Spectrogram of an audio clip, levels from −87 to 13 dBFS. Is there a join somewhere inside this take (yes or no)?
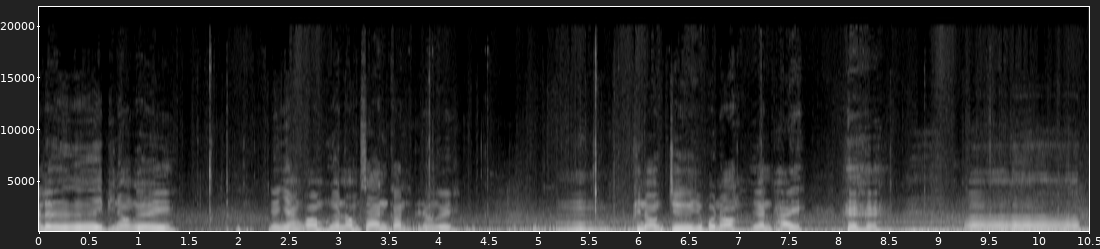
no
